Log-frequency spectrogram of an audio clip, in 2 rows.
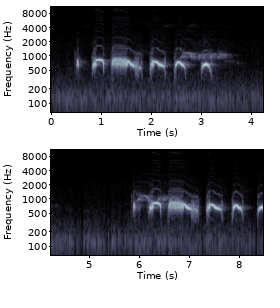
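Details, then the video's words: Spotted dove in breeding condition giving the three-note "kuk 3" cooing style, a natural local voice. It gives two phrases of mellow coos, each a rolling opening followed by several short hooting notes. The phrases are separated by about three seconds of near silence and a faint low hum. "suara derkuku kuk 3 gacor full birahi cocok untuk burung malas bunyi"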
